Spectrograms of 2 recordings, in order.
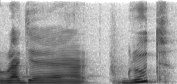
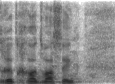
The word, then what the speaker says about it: Rutger Grootwassink: Now we are going to hear to Roger Groot. Sorry. No. No problem at all. It's quite hard for non-Dutch citizens to pronounce my name right. My name is Rutger Grootwassink, Deputy Mayor from Amsterdam.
